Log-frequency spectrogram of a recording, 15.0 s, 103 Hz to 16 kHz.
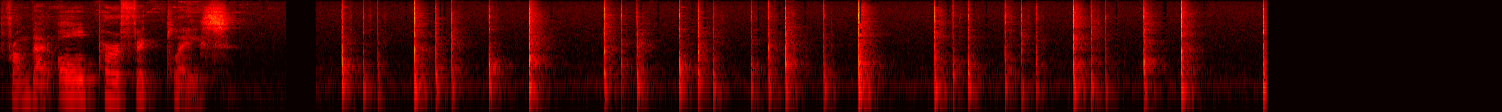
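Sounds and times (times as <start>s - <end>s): percussion taps and knocks: 3.4s - 12.0s.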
